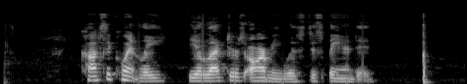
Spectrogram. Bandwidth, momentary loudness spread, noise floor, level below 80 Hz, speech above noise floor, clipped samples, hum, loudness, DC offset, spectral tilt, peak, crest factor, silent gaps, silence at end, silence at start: 11.5 kHz; 13 LU; -57 dBFS; -54 dBFS; 37 dB; under 0.1%; none; -20 LUFS; under 0.1%; -5.5 dB/octave; -2 dBFS; 20 dB; none; 0.35 s; 0.8 s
